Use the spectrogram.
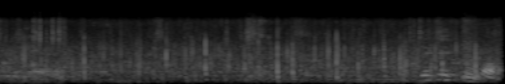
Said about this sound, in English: This is proper rain.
